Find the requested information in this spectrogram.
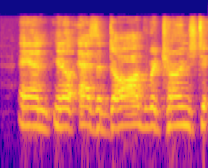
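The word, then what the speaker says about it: דָּג: Now I I began this talk by saying calling it Jonah and the dog. What? Well, the Hebrew word for fish is pronounced dog.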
